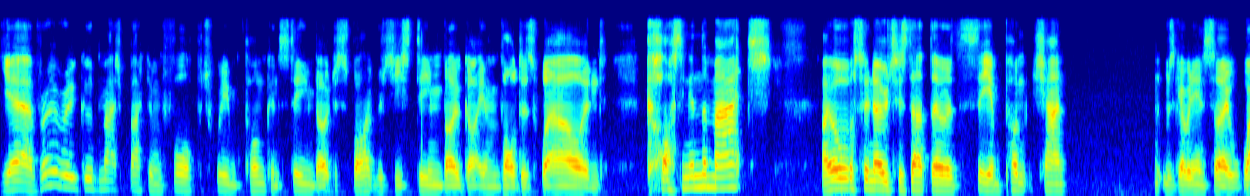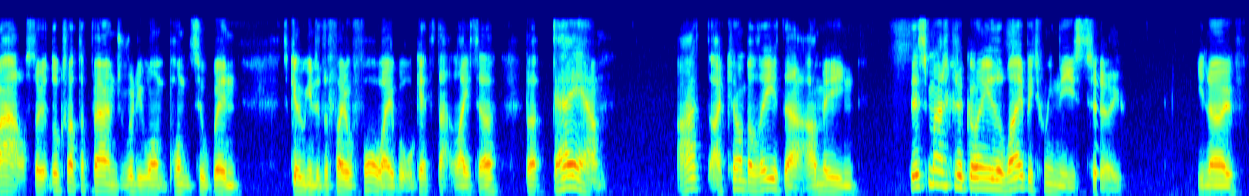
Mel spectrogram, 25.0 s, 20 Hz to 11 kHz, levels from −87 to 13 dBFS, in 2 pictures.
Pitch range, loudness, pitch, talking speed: 110-145 Hz, -21 LUFS, 125 Hz, 200 wpm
